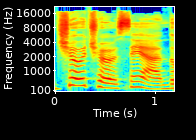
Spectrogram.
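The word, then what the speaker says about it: Cio-Cio-San: Well, you know what's so interesting to me is Cho Cho San, the way it's spelled, C-I-O-C-I-O, is actually an Italian way of writing Cho. In Japanese, it's C-H-O-C-H-O. It would be C-H-O. Cho Cho would be C-H-O.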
